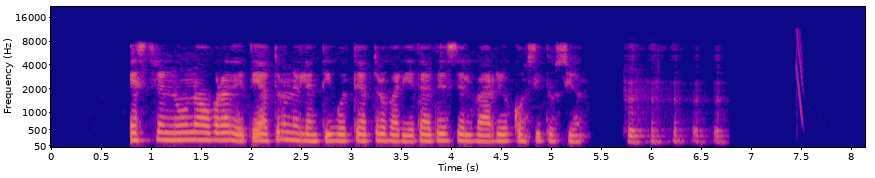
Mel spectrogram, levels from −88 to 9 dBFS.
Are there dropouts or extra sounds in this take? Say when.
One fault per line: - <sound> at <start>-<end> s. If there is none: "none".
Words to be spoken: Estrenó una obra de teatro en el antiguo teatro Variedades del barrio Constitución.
- laugh at 5.7-6.8 s
- chirp at 7.4-7.5 s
